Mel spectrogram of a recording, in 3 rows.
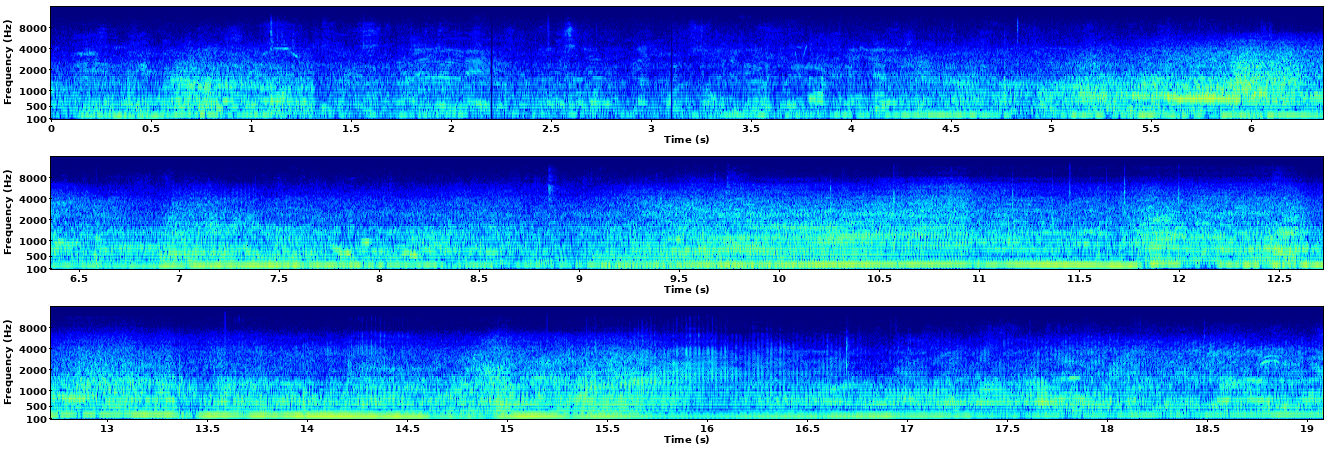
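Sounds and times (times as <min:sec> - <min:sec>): car engine revving high: 0:04.0 - 0:19.0.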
